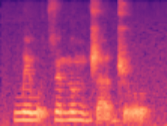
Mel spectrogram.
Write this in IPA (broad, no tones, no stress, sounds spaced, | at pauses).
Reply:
w e w o̰ t͡s ə˞ n o ŋ ɖ͡ʐ a̰ ɖ͡ʐ o̰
